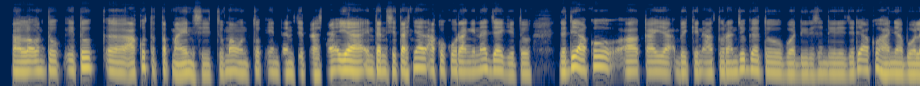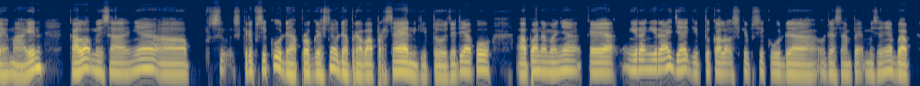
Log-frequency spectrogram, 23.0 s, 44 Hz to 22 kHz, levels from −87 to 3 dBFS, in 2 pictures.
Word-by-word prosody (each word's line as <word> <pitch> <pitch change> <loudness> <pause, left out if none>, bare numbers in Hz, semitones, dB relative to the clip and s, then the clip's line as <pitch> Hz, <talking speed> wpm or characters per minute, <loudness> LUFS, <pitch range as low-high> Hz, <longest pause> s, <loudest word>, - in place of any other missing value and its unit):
Kalau 135 0 +3
untuk 140 0 -4
itu, 170 +4 0 0.2
eee, 130 -3 +1
aku 125 +9 -1
tetap 175 - -6
main 120 0 +1
sih, 110 +3 -5
cuma 135 +2 -2
untuk 125 -1 -4
intensitasnya. 125 0 -3
Ya, 145 -2 +7
intensitasnya 140 +4 +2
aku 140 -1 -3
kurangin 135 +1 -1
aja 145 -2 +1
gitu. 115 -1 -5 0.4
Jadi 175 +8 +6
aku, 180 +3 0
eee, 135 0 +1
kayak 130 -2 -1
bikin 125 0 -6
aturan 130 +1 -4
juga 150 -2 0
tuh 125 -2 -4
buat 120 -1 -2
diri 115 0 -6
sendiri. 120 0 -5
Jadi 125 +7 -3
aku 150 +1 -2
hanya 120 -1 -1
boleh 115 -1 0
main 125 +11 +2 0.3
kalau 135 +7 +7
misalnya, 130 +1 -1 0.2
eee, 115 -1 +1 0.2
s - - -7
skripsiku 150 +4 -2
udah 120 -7 0
progresnya 120 +6 +1
udah 120 -4 +1
berapa 110 -1 +3
persen 125 +2 +5
gitu. 100 0 -3
Jadi 110 +7 -1
aku, 140 +2 +2 0.3
apa 115 +4 +3
namanya, 135 +2 -1
kayak 125 -1 +3
ngira-ngira 155 +2 +2
aja 150 -2 +1
gitu 120 -2 -9
kalau 120 -1 +1
skripsiku 120 +2 -8
udah, 110 -1 0
udah 120 -1 -6
sampai 115 +1 -6
misalnya 120 +3 -4
bab 115 -3 +4
125 Hz, 155 wpm, -21 LUFS, 120-140 Hz, 0.4 s, Ya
